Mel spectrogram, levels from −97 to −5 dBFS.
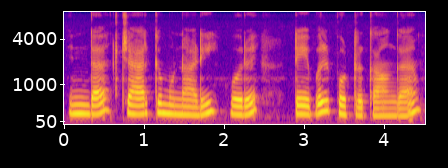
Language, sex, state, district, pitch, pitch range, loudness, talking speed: Tamil, female, Tamil Nadu, Nilgiris, 190 Hz, 180-215 Hz, -16 LUFS, 80 wpm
